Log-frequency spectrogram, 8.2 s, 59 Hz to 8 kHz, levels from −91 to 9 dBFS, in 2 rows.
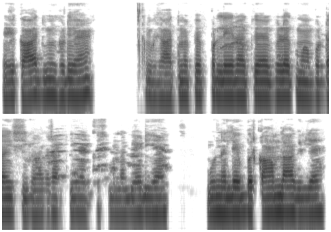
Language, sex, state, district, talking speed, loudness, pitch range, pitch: Rajasthani, male, Rajasthan, Nagaur, 185 wpm, -19 LUFS, 120-125 Hz, 125 Hz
